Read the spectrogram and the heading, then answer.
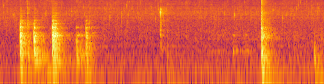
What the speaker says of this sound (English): Once your margarine starts to melt, you want to add in a little bit of your fresh salsa.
